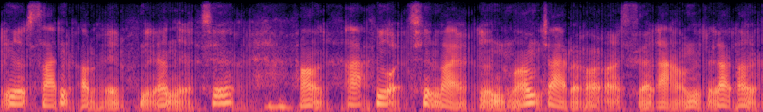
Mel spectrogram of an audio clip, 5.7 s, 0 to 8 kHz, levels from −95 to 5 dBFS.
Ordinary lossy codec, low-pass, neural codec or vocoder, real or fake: Opus, 16 kbps; 7.2 kHz; autoencoder, 22.05 kHz, a latent of 192 numbers a frame, VITS, trained on many speakers; fake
